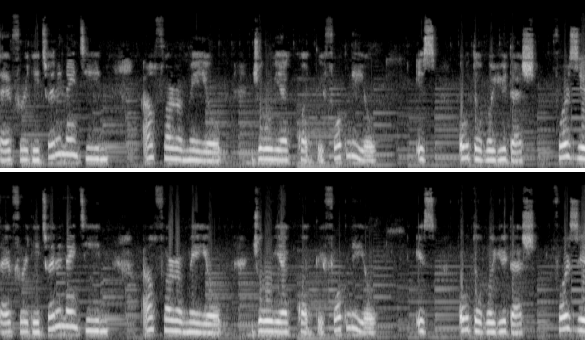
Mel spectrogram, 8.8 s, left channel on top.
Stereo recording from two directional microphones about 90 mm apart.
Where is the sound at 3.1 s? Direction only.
10° left (ahead or behind).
